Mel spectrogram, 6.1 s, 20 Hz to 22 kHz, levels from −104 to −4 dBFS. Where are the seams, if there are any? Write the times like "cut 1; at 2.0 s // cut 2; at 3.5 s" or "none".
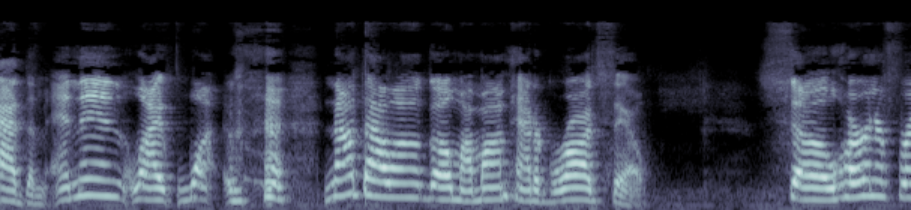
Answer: none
